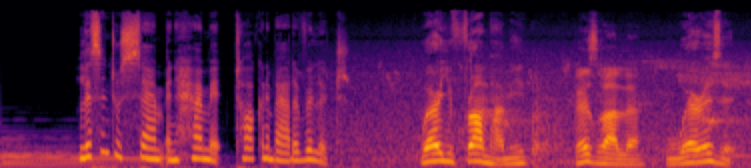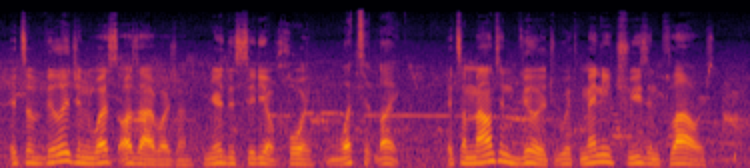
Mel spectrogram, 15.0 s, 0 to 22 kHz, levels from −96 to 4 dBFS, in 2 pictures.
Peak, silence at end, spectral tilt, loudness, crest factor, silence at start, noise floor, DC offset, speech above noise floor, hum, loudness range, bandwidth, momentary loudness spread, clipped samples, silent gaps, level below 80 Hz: -4 dBFS; 0 s; -4.5 dB/octave; -24 LUFS; 20 dB; 0 s; -47 dBFS; under 0.1%; 23 dB; none; 4 LU; 16.5 kHz; 16 LU; under 0.1%; none; -56 dBFS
